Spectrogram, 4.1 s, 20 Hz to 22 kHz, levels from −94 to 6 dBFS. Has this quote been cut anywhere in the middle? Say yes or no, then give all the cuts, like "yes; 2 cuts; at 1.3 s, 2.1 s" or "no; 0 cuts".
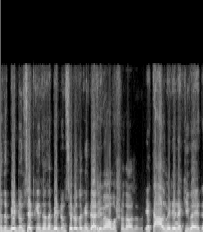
yes; 1 cut; at 2.8 s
